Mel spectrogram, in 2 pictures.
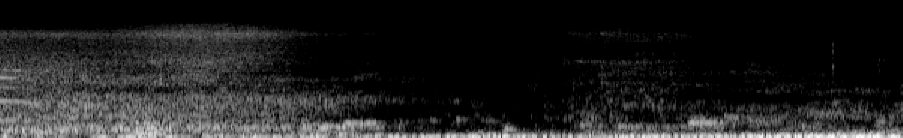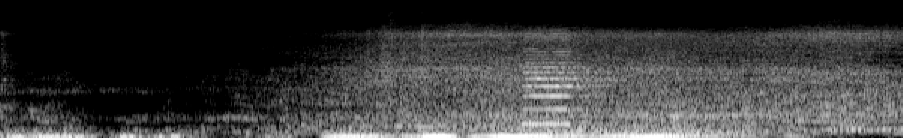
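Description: A cat purrs loudly up close.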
